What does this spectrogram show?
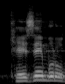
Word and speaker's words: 게셈: 그래서 이게 히브리 발음으로 하면 게셈이에요. 그래서 ESV나 요즘 마던 트랜슬레이션은 게셈으로 되어 있습니다.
